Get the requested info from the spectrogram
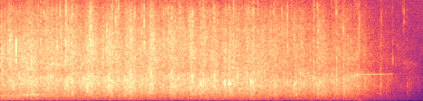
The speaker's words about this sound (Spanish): Me alegra que tú aplaudas, pero la convicción debe ser mayor, más fuerte, más intensa aún que lo que podemos hoy palmear delante de Dios.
